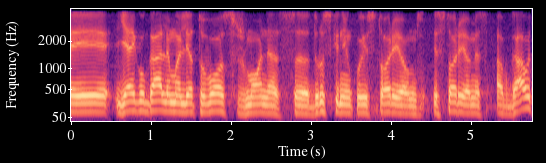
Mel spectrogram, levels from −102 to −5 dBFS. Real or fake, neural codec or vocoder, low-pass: real; none; 3.6 kHz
